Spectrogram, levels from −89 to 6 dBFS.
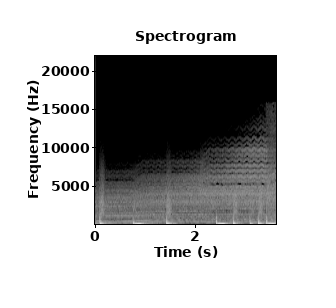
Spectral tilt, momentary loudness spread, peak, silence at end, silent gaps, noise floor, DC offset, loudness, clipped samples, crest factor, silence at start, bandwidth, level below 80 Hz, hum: -5.5 dB/octave; 15 LU; -2 dBFS; 0 s; none; -34 dBFS; under 0.1%; -20 LUFS; under 0.1%; 14 dB; 0 s; 10.5 kHz; -18 dBFS; none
